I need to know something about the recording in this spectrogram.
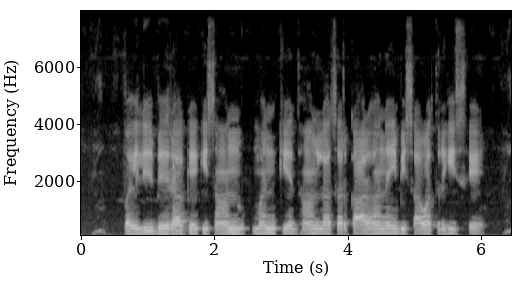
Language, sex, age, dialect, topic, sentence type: Chhattisgarhi, male, 25-30, Western/Budati/Khatahi, agriculture, statement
